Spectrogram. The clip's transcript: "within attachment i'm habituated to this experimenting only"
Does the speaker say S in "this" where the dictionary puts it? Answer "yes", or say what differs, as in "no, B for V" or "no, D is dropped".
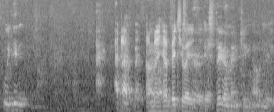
no, S is dropped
